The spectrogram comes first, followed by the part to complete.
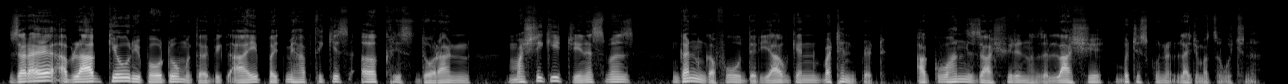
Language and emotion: Kashmiri, neutral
